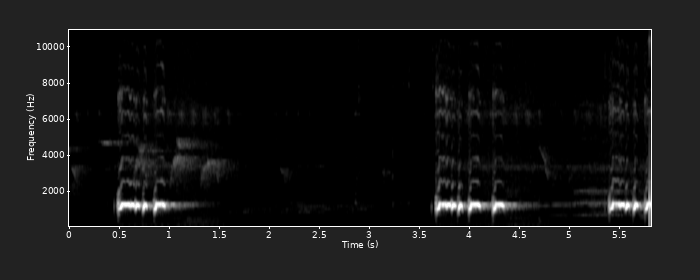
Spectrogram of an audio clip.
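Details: A local zebra dove, a keen and loud caller, used as a lure to draw replies. It gives repeated phrases of quick, throaty cooing pulses that merge into a trill and then fade, with long pauses between the phrases and a third phrase starting at the end.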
